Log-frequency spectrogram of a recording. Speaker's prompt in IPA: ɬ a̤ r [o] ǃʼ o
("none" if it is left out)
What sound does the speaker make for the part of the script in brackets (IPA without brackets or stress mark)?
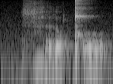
o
